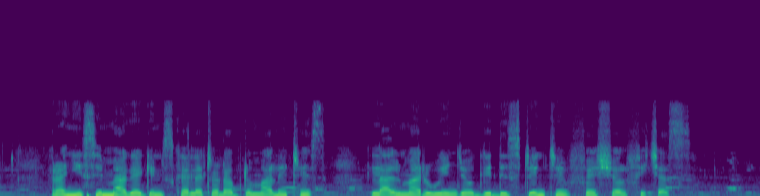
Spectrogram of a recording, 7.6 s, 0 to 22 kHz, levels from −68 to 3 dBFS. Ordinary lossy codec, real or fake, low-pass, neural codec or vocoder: none; real; 10.8 kHz; none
